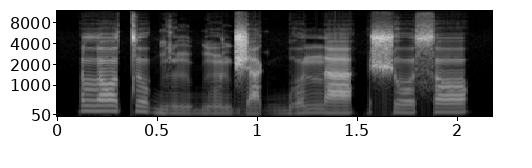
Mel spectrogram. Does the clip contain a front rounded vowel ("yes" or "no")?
no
